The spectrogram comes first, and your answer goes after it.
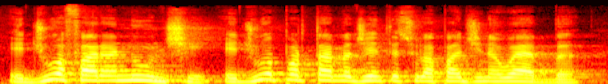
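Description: Energetic Italian-speaking man coaching. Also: high voice, fast. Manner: energetic, emphatic, repeats key phrases. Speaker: digital business coach. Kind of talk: motivational talk to camera.

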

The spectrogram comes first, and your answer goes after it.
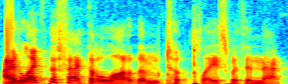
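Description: A man's voice: mid-range voice, fairly quick, a bit bright. A man co-hosting a casual film podcast, chatty and laughing often as he quizzes his co-host.

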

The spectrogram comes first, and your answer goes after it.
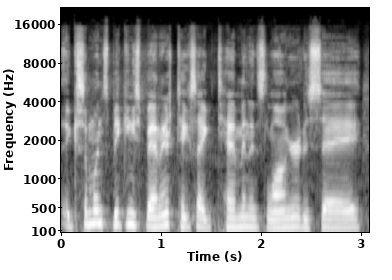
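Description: A man's voice: a little high, brisk, a loud crowd. A young man co-hosting a casual podcast, rambling with lots of fillers. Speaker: podcast co-host. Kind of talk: casual chat.

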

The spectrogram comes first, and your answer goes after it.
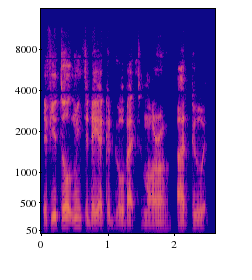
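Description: Deep-voiced man from Singapore, rambling. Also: fast talker, husky, no echo, highs cut off. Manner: relaxed and rambling, many fillers and restarts. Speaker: guest, advertising creative. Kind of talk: casual interview chat.

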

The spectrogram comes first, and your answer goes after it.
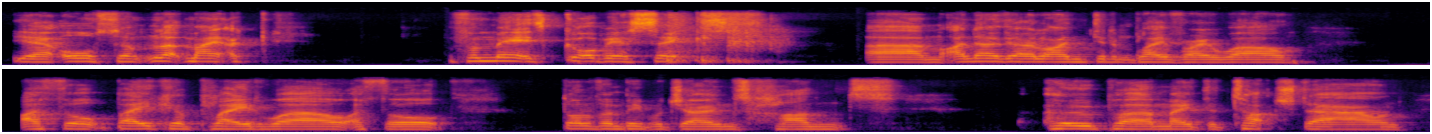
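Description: A man with a hoarse, shouted-out voice hosting a casual sports podcast. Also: mid-range voice, little pitch movement, measured pace. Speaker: podcast host.

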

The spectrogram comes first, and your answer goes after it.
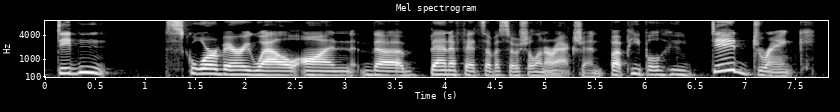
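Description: A woman's voice: lowish voice, pushed and bright, clean tone. A woman co-hosting a casual health podcast, explaining research findings in a conversational way, with frequent restarts. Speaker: podcast co-host.

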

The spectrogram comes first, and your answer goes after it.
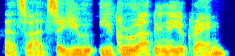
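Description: A man's voice: fairly low pitch, animated, normal speed, fairly bright tone, no room sound. A man hosting a casual interview podcast, talking in loose sentences with frequent restarts. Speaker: podcast host.

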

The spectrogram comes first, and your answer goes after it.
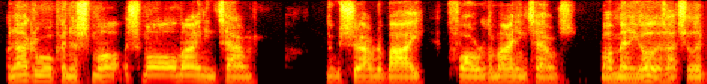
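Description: A man's voice: mid-range voice, flat delivery, no room sound. Reflective man, dry sound. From Yorkshire, England. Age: 40s. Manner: reflective, halting with fillers and restarts. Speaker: guest author. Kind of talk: personal storytelling interview.

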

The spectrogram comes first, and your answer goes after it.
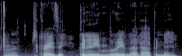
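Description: A man co-hosting a podcast, deadpan and calm as he spins a mock story. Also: sits low, racing, clean tone, no echo. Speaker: podcast co-host. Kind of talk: casual banter.

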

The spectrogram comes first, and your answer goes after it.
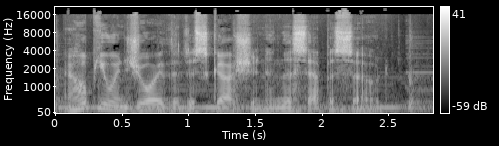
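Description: A man reading a calm, scripted podcast introduction. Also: lowish voice, fairly quick. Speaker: podcast announcer. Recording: intro read over guitar music.

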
